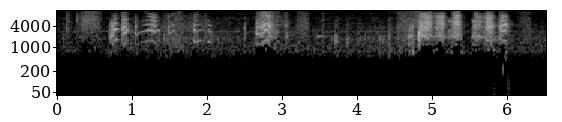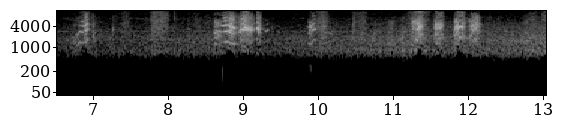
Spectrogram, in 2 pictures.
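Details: Common palm civet squealing in irregular clusters of harsh, high squeaks, roughly twenty bursts a minute, separated by brief quiet spells.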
